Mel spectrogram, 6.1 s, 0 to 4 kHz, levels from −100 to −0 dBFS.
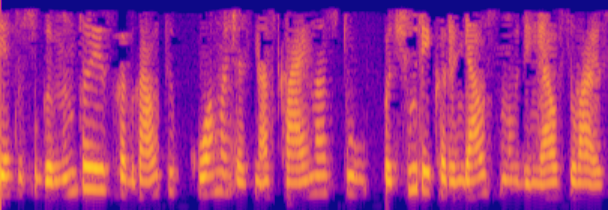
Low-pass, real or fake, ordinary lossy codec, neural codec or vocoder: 3.6 kHz; real; MP3, 16 kbps; none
